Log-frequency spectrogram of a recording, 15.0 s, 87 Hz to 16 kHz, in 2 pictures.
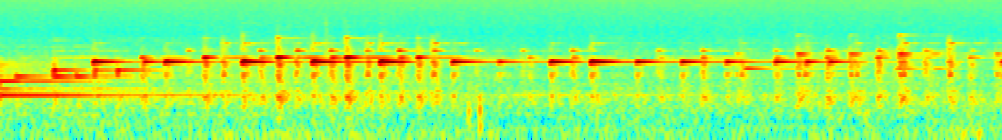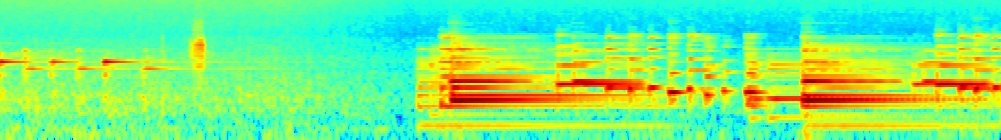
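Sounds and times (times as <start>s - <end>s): loud piano chord: 0.0s - 8.9s, 10.6s - 15.0s
high piano notes: 0.0s - 9.5s, 10.6s - 15.0s.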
